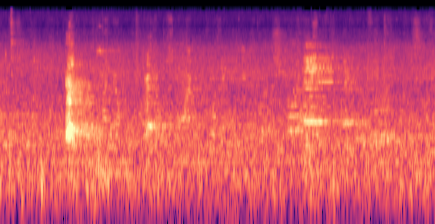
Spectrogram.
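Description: A dog barks sharply once about a second in, gives a shorter bark about a second later, and makes a longer, higher call near the end, over the murmur of people in a big hall.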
